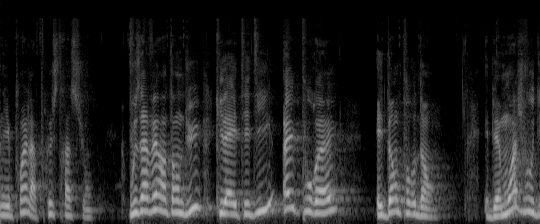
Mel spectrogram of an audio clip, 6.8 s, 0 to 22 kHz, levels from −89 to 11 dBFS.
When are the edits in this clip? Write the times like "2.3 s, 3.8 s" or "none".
1.5 s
